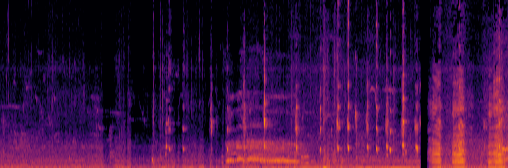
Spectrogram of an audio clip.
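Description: Chickens clucking with scattered short calls. About halfway through, a rooster crows once for about a second and a half. Near the end, geese start honking in a quick run of calls.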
